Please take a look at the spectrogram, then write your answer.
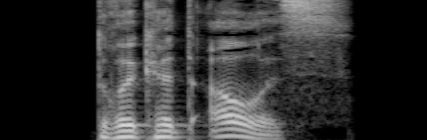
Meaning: second-person plural subjunctive I of ausdrücken
- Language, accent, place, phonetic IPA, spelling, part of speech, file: German, Germany, Berlin, [ˌdʁʏkət ˈaʊ̯s], drücket aus, verb, De-drücket aus.ogg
